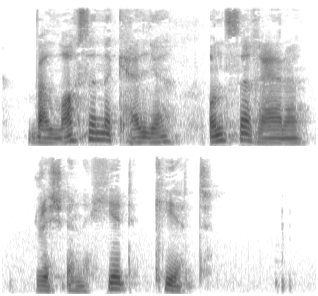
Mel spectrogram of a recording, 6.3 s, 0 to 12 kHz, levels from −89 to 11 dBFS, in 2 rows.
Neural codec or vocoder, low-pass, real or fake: none; 9.9 kHz; real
